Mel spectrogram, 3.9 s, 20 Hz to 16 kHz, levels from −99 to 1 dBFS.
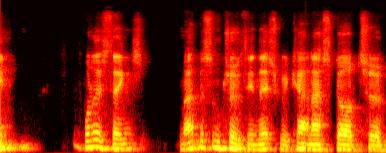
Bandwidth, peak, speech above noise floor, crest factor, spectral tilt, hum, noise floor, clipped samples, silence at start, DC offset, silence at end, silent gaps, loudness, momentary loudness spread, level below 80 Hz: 12 kHz; -6 dBFS; 24 dB; 18 dB; -6.5 dB/octave; none; -48 dBFS; under 0.1%; 0 s; under 0.1%; 0 s; none; -24 LUFS; 10 LU; -56 dBFS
